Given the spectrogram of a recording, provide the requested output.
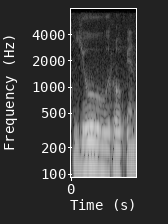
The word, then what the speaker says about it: European: we pronounce it as european right european right so at the beginning the sound of you which is you yeah which is also a diphthong right this is a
